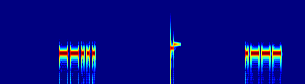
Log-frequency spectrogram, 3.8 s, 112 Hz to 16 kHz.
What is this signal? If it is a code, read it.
Morse code, heard as a keyed tone, about 34 wpm, 700 Hz. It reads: 7 J
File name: Single-Letter-Number-35wpm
